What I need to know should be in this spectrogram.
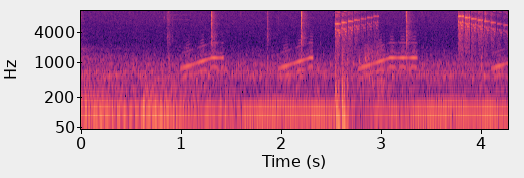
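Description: Short rising electronic beeps repeat at an even pace.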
